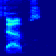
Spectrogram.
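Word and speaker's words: Doubs: It's Dubs. Is it Dubs? Okay, Yeah. Dubs. Like wins.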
